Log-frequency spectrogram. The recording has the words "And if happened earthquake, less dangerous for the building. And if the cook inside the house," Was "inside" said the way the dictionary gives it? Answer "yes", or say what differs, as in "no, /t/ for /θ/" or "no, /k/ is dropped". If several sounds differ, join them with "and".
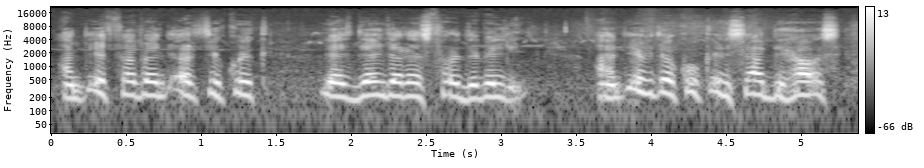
yes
